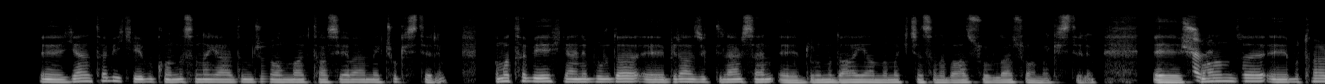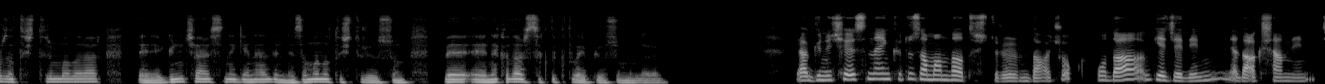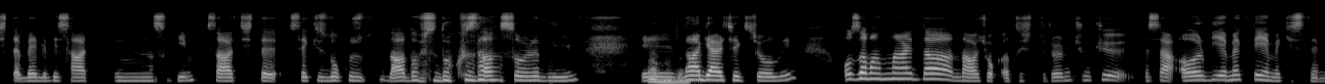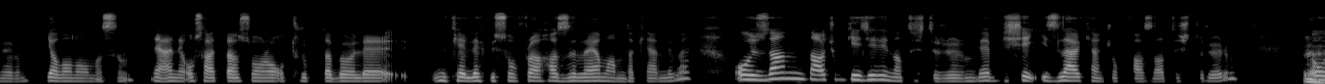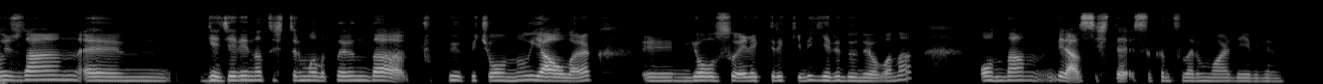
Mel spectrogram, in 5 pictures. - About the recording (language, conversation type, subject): Turkish, advice, Sağlıklı atıştırmalık seçerken nelere dikkat etmeli ve porsiyon miktarını nasıl ayarlamalıyım?
- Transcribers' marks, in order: laughing while speaking: "doğrusu dokuzdan sonra"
